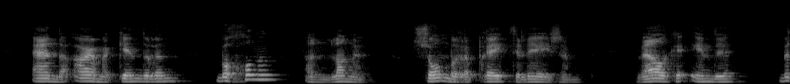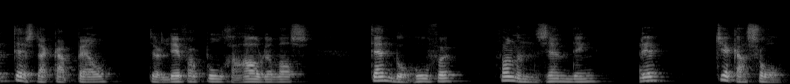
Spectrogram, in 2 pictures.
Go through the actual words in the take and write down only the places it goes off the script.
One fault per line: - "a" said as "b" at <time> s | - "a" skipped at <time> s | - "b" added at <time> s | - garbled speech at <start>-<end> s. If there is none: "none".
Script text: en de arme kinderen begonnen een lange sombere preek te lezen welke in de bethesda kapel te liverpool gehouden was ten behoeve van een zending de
none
